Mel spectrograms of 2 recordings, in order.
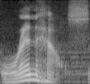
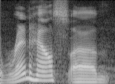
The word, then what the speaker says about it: Wren House: So Wren House is spelled like the bird with a W in front.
